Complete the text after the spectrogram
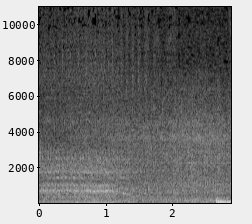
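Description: bus engine running

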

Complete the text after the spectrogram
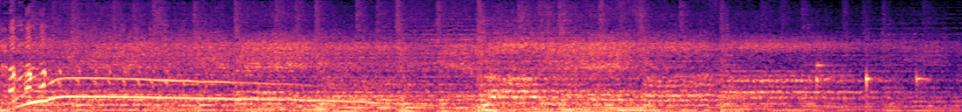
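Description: wolves howling

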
